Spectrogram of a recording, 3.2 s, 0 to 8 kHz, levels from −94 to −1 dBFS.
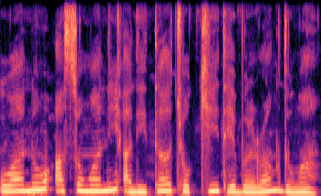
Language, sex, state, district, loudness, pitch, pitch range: Garo, female, Meghalaya, North Garo Hills, -11 LUFS, 235 Hz, 215-250 Hz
